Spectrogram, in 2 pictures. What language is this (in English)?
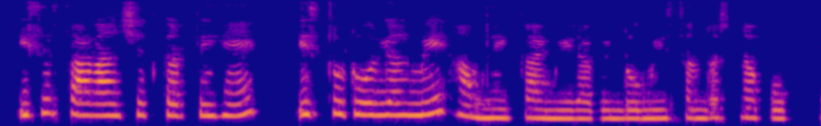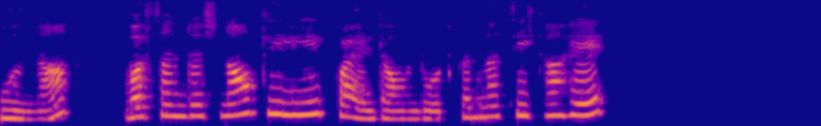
Hindi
